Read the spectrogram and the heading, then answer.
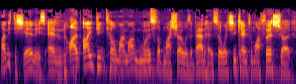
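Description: A man's voice: mid-range voice, normal speed, fairly bright tone. A man from Ethiopia, a comedian guest chatting casually and telling stories with lots of fillers and laughter. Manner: chatty storyteller, many fillers, laughs often. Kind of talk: casual anecdotal interview chat.

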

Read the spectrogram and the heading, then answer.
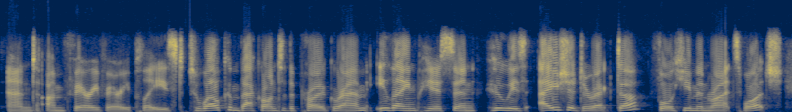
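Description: A woman's voice: on the low side, fairly even intonation, moderate pace, hardly any pauses, dry recording, muffled recording. Australian woman hosting a radio interview. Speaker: radio host.

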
